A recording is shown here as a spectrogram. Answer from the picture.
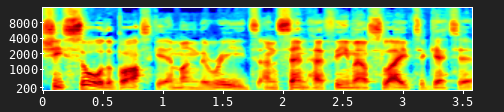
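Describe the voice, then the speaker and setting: A man with an ordinary speaking voice talks at a fairly low pitch. His pitch varies in an ordinary way against a quiet background. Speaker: preacher. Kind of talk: sermon with scripture reading; steady, measured bible reading aloud, narrating the story plainly. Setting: church with congregation. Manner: earnest, warm, conversational.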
